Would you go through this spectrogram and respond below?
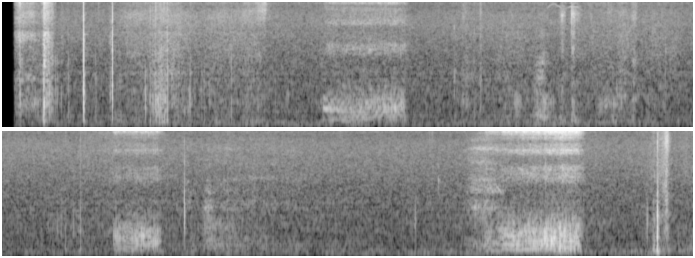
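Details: Chihuahua snoring while awake, with a Chinese Crested nearby sleeping with eyes open: three soft, rough snoring breaths spaced several seconds apart in a quiet room, with a few faint clicks.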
